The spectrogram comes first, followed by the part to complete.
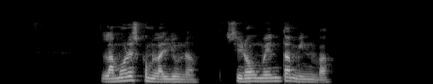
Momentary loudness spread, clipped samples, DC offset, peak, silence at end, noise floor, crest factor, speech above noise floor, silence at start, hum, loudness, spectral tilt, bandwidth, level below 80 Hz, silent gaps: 10 LU; under 0.1%; under 0.1%; -10 dBFS; 1.05 s; -72 dBFS; 20 dB; 46 dB; 1 s; none; -27 LUFS; -5 dB/octave; 8 kHz; -68 dBFS; none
